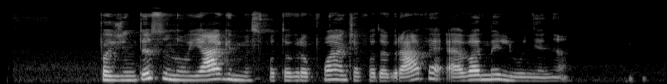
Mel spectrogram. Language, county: Lithuanian, Vilnius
